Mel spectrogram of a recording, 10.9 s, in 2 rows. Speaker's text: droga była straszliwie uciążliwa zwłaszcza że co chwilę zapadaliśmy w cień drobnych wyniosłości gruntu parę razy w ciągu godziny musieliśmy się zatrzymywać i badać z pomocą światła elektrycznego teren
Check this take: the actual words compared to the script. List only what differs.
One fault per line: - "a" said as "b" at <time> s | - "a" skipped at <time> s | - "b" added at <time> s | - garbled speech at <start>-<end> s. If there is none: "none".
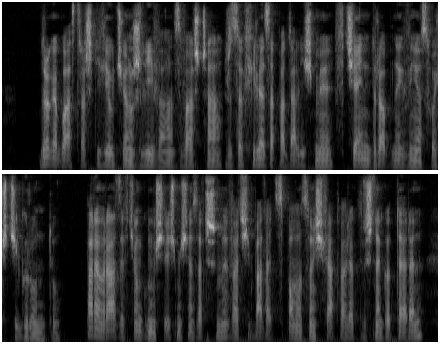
- "godziny" skipped at 7.3 s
